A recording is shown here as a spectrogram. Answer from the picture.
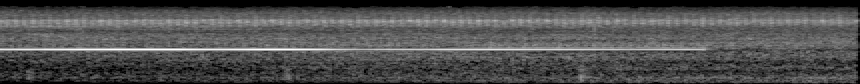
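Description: A single steady, high-pitched electronic beep held without a break, cutting off about three and a half seconds in, over steady background noise.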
